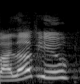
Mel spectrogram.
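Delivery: put-on dad laughing, teasing his kids. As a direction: laugh it out as a playful threat. Playful threat to call back.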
